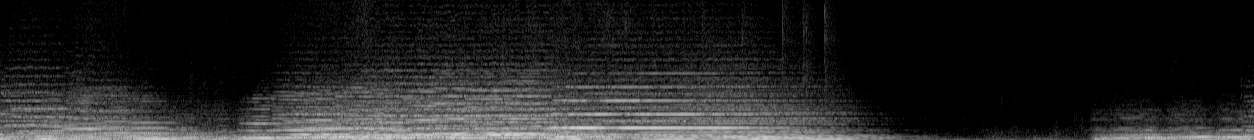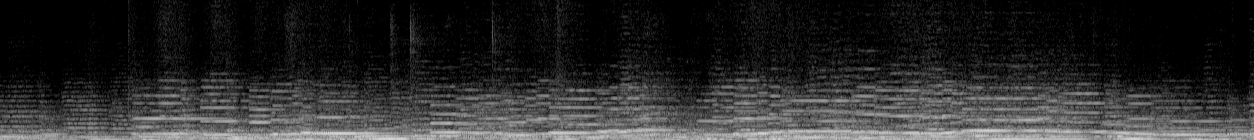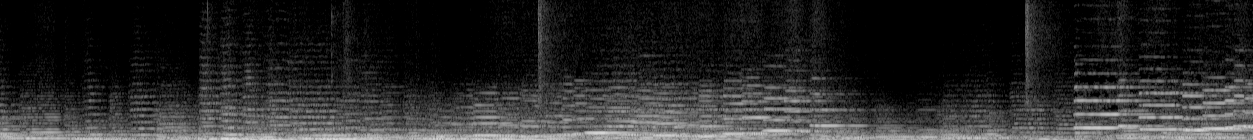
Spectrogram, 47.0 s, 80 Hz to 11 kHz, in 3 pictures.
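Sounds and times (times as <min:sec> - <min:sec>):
solo clarinet: 0:00.0 - 0:11.9, 0:13.5 - 0:47.0
cellos and double basses: 0:00.0 - 0:47.0
string orchestra: 0:00.0 - 0:47.0.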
